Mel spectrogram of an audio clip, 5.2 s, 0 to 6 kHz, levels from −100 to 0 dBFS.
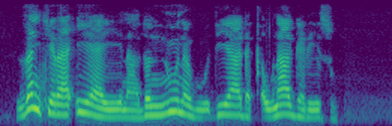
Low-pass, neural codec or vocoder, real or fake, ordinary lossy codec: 5.4 kHz; none; real; none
